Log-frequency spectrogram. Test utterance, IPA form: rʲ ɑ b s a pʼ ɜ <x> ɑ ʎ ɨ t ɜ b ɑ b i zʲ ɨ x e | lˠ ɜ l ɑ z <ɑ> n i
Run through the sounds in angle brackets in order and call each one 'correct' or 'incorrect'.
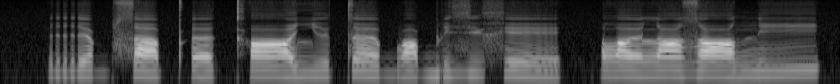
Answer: incorrect, correct

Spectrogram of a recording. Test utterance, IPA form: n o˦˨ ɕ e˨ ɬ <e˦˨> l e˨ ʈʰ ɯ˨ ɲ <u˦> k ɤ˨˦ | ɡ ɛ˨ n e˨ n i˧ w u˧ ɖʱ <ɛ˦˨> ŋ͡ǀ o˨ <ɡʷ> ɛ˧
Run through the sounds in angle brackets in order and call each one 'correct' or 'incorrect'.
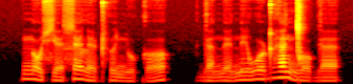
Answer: incorrect, incorrect, incorrect, incorrect

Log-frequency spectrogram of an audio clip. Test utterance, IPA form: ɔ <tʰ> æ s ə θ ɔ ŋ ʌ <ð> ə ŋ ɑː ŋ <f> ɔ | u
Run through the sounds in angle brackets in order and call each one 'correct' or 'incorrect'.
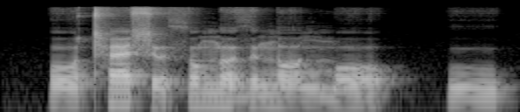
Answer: correct, correct, incorrect

